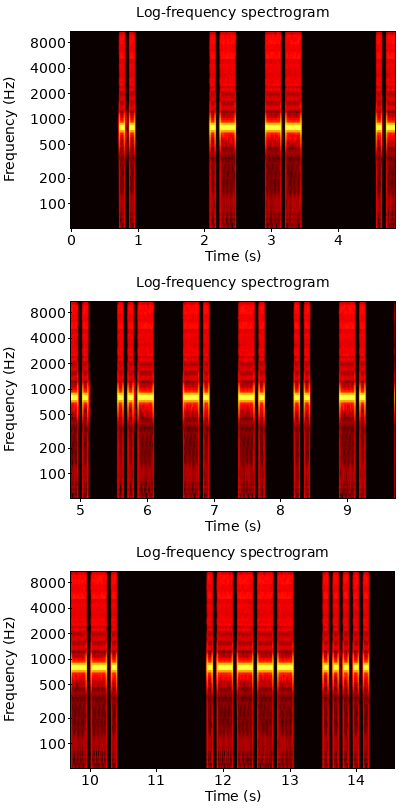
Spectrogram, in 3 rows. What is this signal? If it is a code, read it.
Morse code, heard as a keyed tone, about 16 wpm, spaced as for 11 wpm, 800 Hz. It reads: I AM RUNNING 15
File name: (spaced) / QSOs Spaced-mp3s / WD0BGP 1 @15 sp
